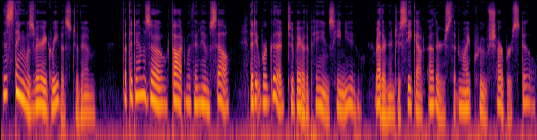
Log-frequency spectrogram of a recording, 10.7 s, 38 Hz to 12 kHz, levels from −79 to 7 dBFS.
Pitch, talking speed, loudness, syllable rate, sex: 150 Hz, 190 wpm, -19 LUFS, 4.7 syllables/s, female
